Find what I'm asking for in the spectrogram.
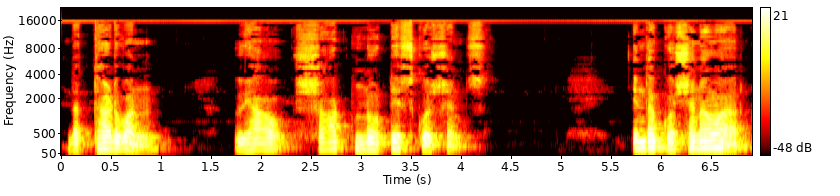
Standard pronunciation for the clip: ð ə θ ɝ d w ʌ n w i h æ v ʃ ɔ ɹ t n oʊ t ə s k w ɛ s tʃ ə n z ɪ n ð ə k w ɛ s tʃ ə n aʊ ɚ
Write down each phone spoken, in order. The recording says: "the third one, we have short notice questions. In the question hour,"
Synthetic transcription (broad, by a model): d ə t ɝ d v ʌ n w i h æ v ʃ ɔ ɹ t n oʊ t ə s k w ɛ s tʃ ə n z ɪ n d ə k w ɛ s tʃ ə n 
